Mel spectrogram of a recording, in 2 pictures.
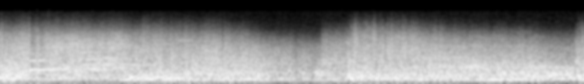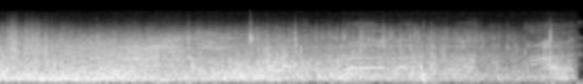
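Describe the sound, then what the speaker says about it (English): Several loud explosions roar through a film action scene as a trap goes off inside a headquarters building, with heavy rumbling blasts and crackling debris running nearly continuously and densely layered from start to finish. "And they all fucking explode."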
